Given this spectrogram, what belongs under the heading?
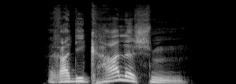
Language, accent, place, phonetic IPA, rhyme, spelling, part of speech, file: German, Germany, Berlin, [ʁadiˈkaːlɪʃm̩], -aːlɪʃm̩, radikalischem, adjective, De-radikalischem.ogg
- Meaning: strong dative masculine/neuter singular of radikalisch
